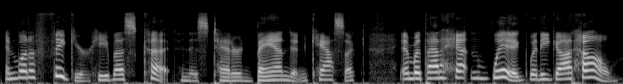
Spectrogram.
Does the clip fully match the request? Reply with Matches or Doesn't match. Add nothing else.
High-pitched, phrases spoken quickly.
Matches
